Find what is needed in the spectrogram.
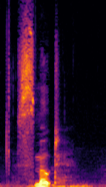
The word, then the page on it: smote: American English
